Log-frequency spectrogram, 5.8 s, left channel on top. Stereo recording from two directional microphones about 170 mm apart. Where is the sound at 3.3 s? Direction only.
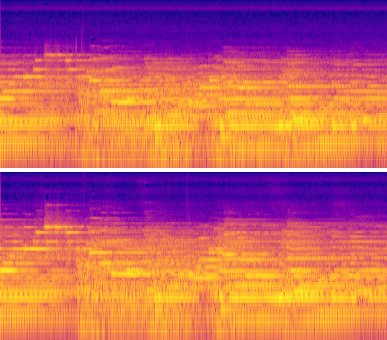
15° right (ahead or behind).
